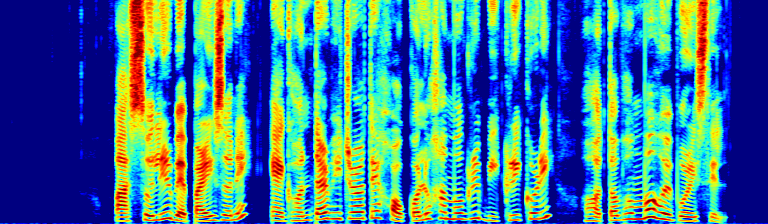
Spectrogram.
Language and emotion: Assamese, surprised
